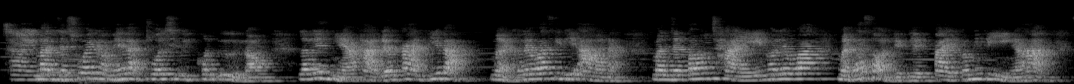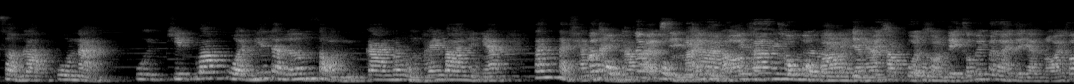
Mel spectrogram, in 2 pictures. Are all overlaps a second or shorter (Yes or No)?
No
